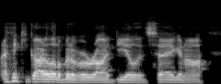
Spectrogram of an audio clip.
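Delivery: ordinary talk, nothing marked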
